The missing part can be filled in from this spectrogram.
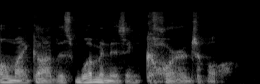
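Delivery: put-on mutter under the breath. Retelling what the doctor says about her: imitating muttering under his breath. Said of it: "under his breath".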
